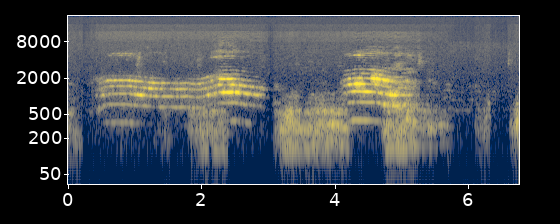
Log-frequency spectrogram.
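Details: Cavalier King Charles Spaniel puppies, four weeks old, whine inside their pen during socializing with other dogs: drawn-out, slightly wavering tonal whimpers in two long bouts, with rougher noisy sounds in between.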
